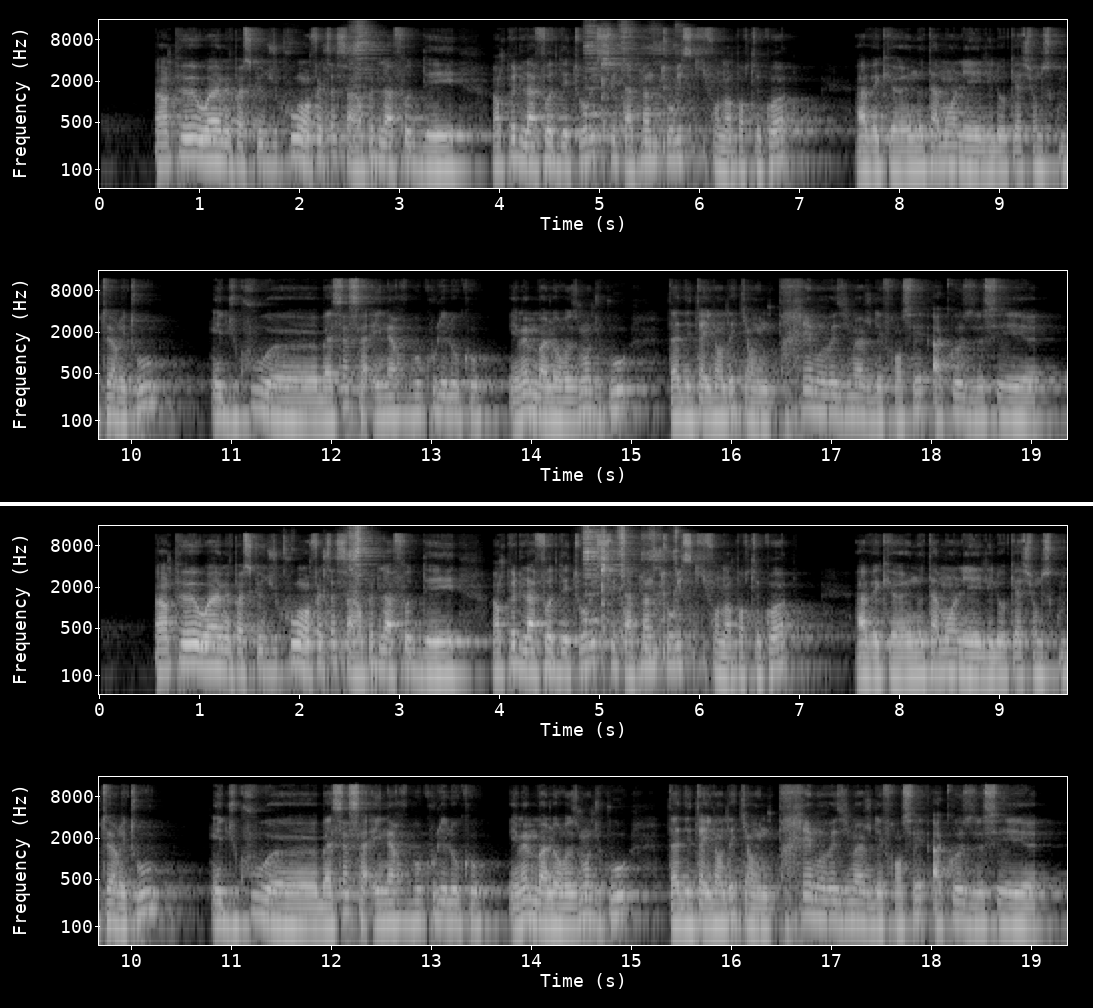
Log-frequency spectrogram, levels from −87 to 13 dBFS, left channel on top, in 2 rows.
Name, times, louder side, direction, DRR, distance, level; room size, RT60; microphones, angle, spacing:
voice 1, 0.5-6.9 7.6-10.3 10.8-13.5 13.8-15.0 15.4-19.0, right 2 dB, 15° right, 9 dB, 0.4 m, -23 dB
sound 1, 1.8-1.9 2.2-2.8 4.7-6.0, right 9 dB, 85° right, 0.7 m, -27 dB
12.0 x 5.9 x 5.2 m, 1.3 s
head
